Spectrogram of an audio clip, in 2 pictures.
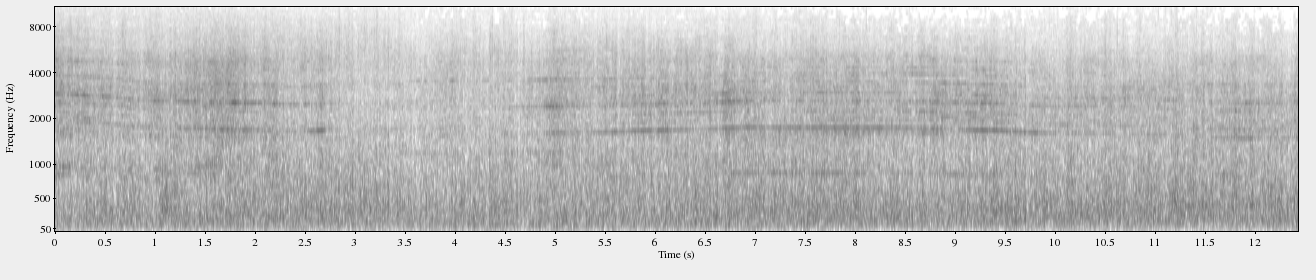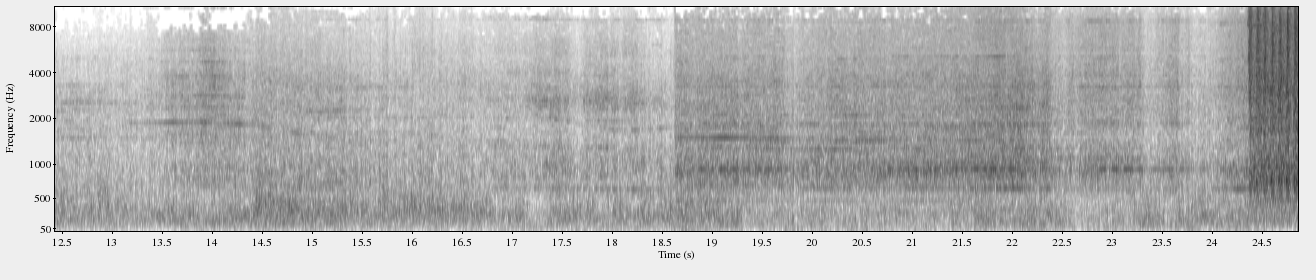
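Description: Tank tracks clank and squeal as they roll.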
